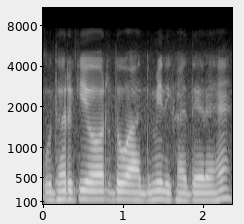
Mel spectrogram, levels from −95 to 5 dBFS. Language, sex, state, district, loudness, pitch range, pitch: Hindi, male, Chhattisgarh, Bastar, -15 LUFS, 125-140 Hz, 135 Hz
